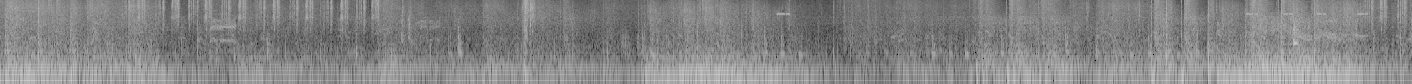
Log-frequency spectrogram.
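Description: Footsteps thud quickly on hard floors and wooden boards.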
